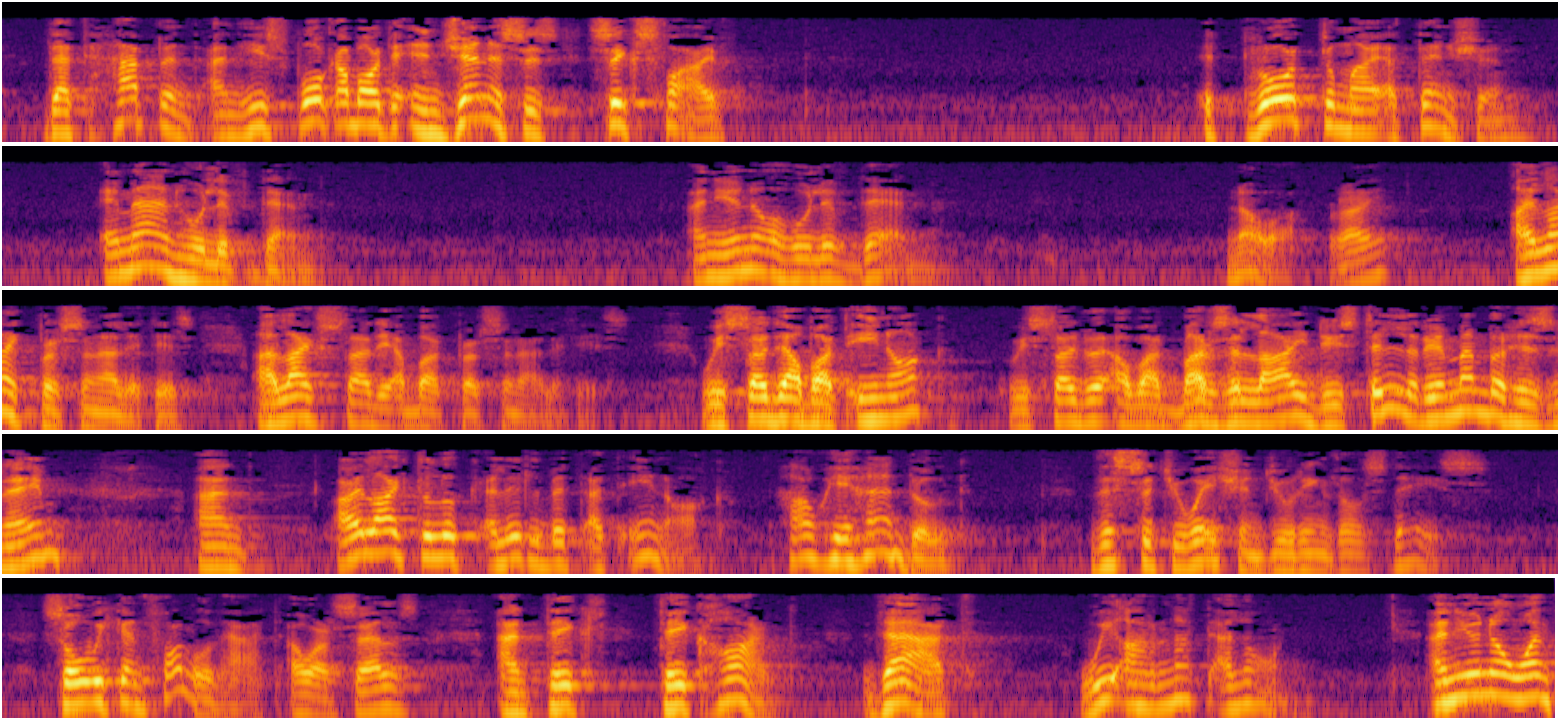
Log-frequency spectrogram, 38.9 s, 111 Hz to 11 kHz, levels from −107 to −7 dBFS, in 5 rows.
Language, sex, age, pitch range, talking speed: English, male, 60-79, 145-185 Hz, 135 wpm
